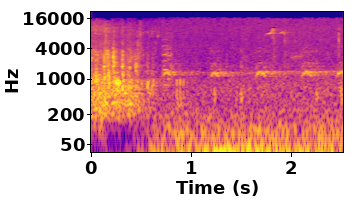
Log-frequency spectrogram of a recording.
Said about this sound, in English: Crows fly overhead.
